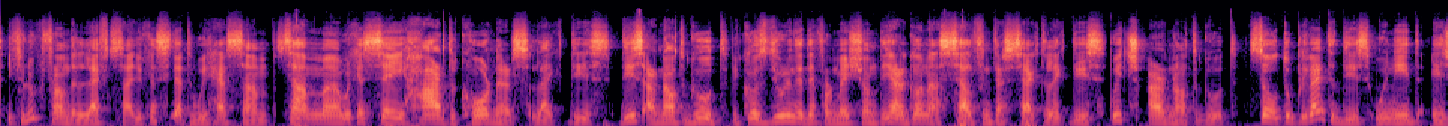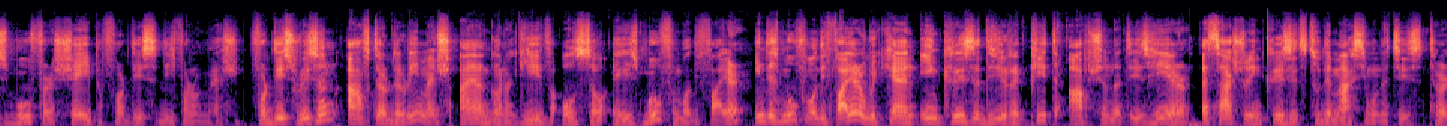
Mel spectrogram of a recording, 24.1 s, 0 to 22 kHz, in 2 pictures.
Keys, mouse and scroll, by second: 0.5 scroll down 2, 0.9 shift+middle click, 1.4-2.1 scroll up 7, 2.1-2.5 scroll down 2, 2.2 ctrl+space, 6.0 scroll up 1, 6.7-7.3 scroll up 1, 7.3 middle click, 11.2-14.0 middle drag, 16.8-18.2 drag, 20.5 click, 21.9 click, 23.1 click, 23.6 click.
